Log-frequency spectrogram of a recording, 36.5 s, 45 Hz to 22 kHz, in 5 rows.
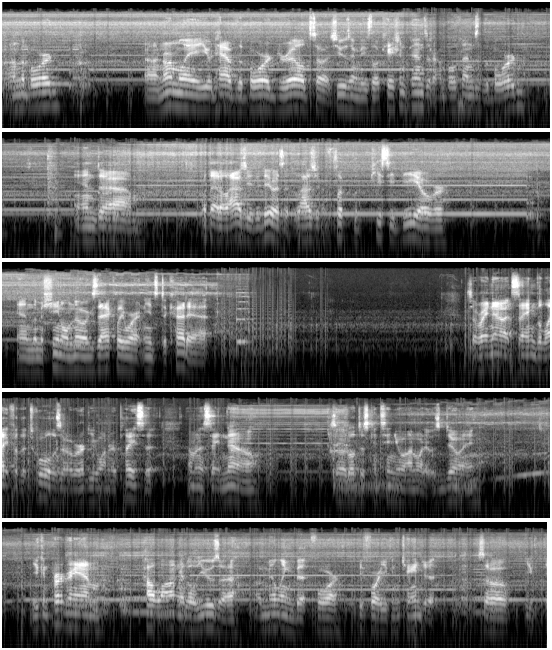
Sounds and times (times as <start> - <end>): Speech: 0.0 - 0.8, 1.9 - 7.0, 8.3 - 9.1, 10.0 - 13.3, 14.8 - 17.4, 20.8 - 25.4, 26.3 - 28.3, 29.6 - 35.0, 35.6 - 36.5.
